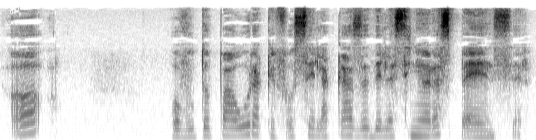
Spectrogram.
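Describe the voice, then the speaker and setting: A woman's voice: mid-range voice, steady tone, normal speed, gravelly, pushed and bright, slight background noise. A woman reading a novel aloud, voicing an imaginative, chatty orphan girl who gushes and sometimes drops to a whisper. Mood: downcast. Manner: breathless, gushing, sometimes whispering. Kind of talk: audiobook reading.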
